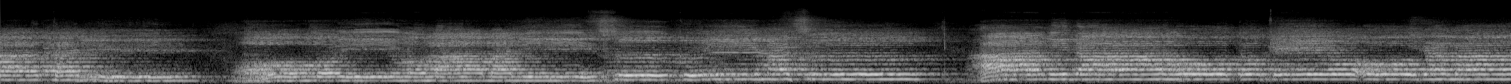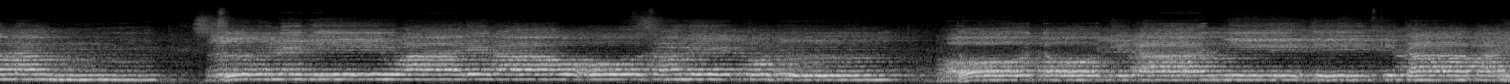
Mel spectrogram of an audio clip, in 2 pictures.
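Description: Buddhist liturgical chanting of a Jodo Shinshu service, voices holding long sustained notes that step between pitches. The phrases last about seven seconds, each followed by a short pause for breath.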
